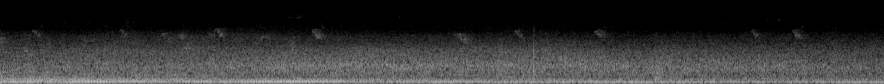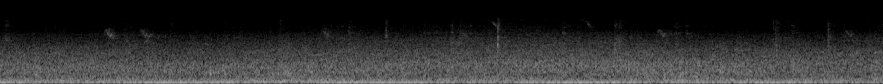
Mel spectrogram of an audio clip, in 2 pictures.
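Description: Low, steady rumble of a departing passenger train's diesel locomotives, slowly fading as the train runs away down the track. Birds give short high chirps every second or so over it.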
